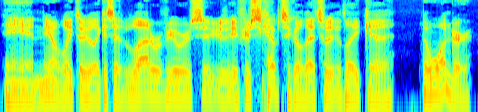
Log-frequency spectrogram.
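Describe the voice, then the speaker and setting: A man with a creaky, gravelly voice at a medium pitch hosts a sleep podcast. He wanders through his monologue in measured, hesitant tones, gently poking fun at himself. The sound is close and dry. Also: steady tone, no echo. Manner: hesitant, meandering, measured, gently self-deprecating. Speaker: podcast host. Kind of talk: rambling, soothing bedtime monologue to help listeners sleep. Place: screened porch at night.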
